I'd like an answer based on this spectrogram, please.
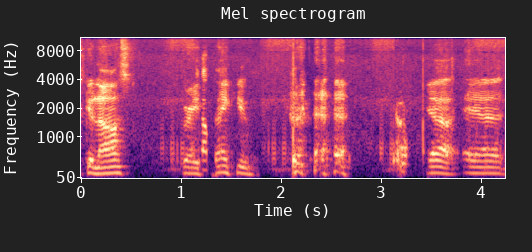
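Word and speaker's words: Genaust: how to pronounce it it's jast or ganos ganos it's ganas great thank you yeah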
